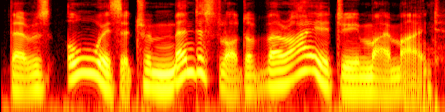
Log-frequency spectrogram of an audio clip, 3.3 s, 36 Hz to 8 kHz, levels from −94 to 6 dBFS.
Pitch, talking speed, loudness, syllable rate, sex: 145 Hz, 195 wpm, -16 LUFS, 5.5 syllables/s, male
